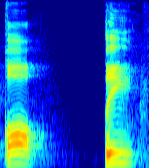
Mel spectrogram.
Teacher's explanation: قاف باریک تو نہیں پڑھیں گے ہم مگر تھوڑی سی اس کے اندر کمی آتی ہے ، جب زیر ہوتی ہے نا زیر پستی کی طرف جاتی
